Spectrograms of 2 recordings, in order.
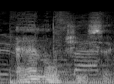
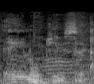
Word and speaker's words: analgesic: That's actually pronounced analgesic, not analgesic.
